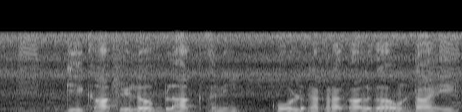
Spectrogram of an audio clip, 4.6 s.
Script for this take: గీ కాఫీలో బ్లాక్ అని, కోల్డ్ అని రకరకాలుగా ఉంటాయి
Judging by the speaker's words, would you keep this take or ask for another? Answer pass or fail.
fail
